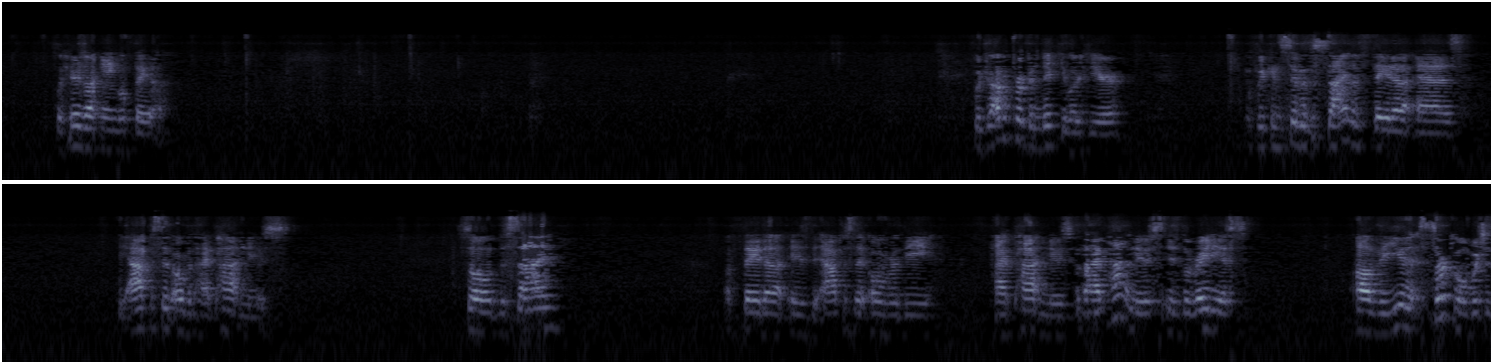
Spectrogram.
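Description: A young man explains calmly and clearly, close by, with pauses.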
